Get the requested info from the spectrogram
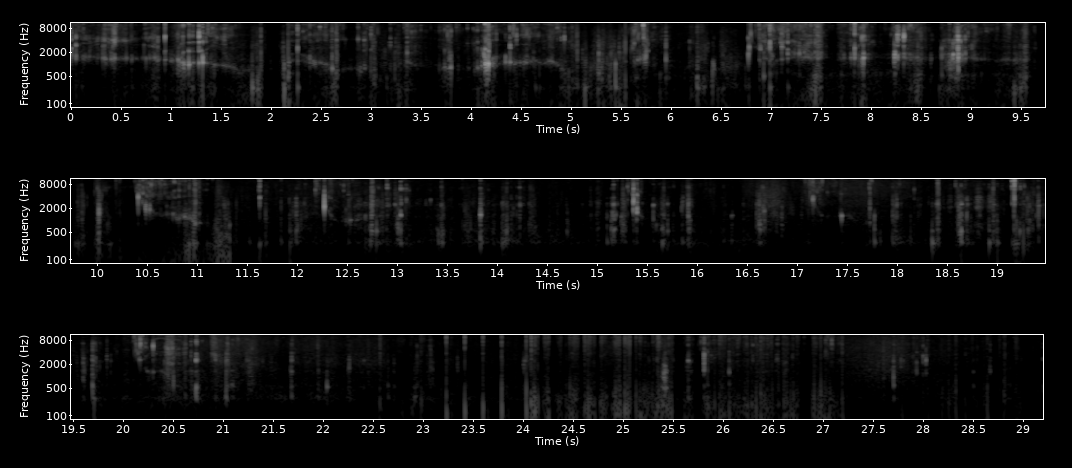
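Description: Close-miked chewing of soft candy, with crunchy, wet clicking mouth sounds. These are dense for the first ten seconds or so, then sparser. Near the end a berry jelly candy is handled by fingers right at the microphone.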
